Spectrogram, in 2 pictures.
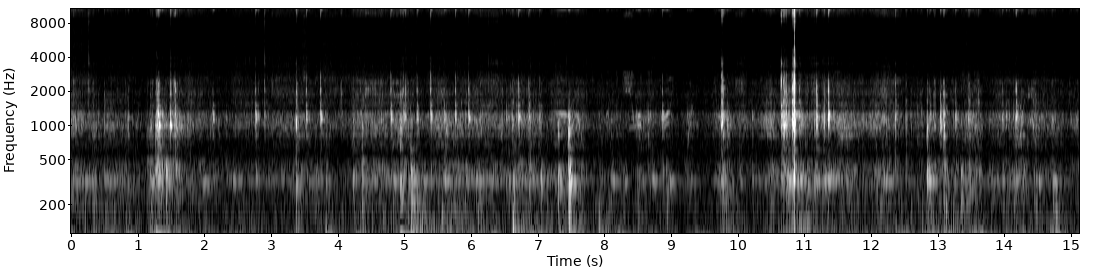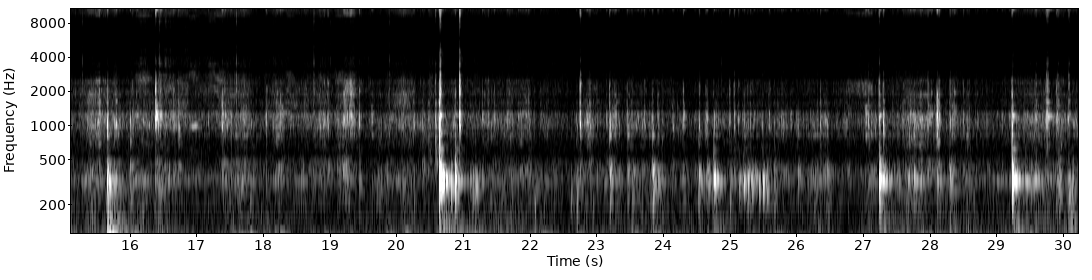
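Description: Wind buffeting a GoPro mounted on top of a powered parachute's mast, heard as an uneven, muffled rumble, with occasional sharp knocks, the loudest about 16 and 21 seconds in.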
